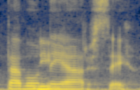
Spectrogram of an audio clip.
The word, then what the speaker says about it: pavonearse: Pavoniers? – Pavonearse. – Pavonearse? – That's it. – It's pavonearse.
